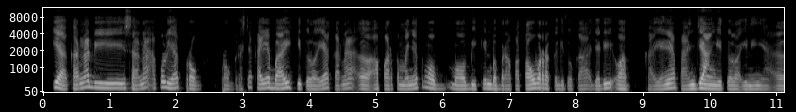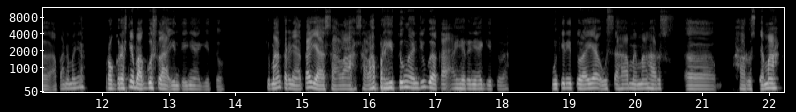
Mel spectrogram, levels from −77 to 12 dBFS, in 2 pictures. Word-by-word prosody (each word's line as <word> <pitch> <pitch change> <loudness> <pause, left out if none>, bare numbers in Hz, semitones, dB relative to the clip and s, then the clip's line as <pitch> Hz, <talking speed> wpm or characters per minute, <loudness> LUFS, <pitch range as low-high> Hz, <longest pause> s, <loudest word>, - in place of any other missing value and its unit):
Iya, 185 -9 +5
karena 175 +9 -1
di 185 -4 +2
sana 175 +3 -4
aku 195 +4 -1
lihat 190 +1 0
prog 150 -4 -3 0.3
progresnya 140 +7 -12
kayaknya 180 +2 +1
baik, 180 +4 +2
gitu 165 -6 -2
loh, 140 - -3
ya. 165 +6 -1
Karena, 170 +2 -7
eee, 155 -1 -2
apartemennya 150 +2 -3
tuh 220 - -18
mau 185 -5 +2 0.2
mau 150 -2 -1
bikin 155 +2 -1
beberapa 140 -1 -5
tower 170 +4 +3
kayak 145 - -9
gitu, 135 -2 -12
Kak. 140 +1 -11
Jadi, 170 +7 -1
wah, 155 -2 0 0.3
kayaknya 140 +8 -1
panjang 155 0 +3
gitu 145 0 -2
loh, 145 - -3
ininya, 140 0 -5
eee 135 0 -6
apa - - -15
namanya, 185 +5 -2 0.3
progresnya 185 +4 +3
baguslah, 180 -2 +5
intinya 140 0 -3
gitu. 125 -2 -15 0.6
Cuman 175 +4 +2
ternyata 170 +3 +2
ya 170 -7 +6
salah 145 0 -3
salah 160 -1 +1
perhitungan 195 +3 +4
juga, 200 -4 +3
Kak, 170 0 -6
akhirnya 165 -1 +1
gitulah. 150 -2 -11 0.6
Mungkin 175 +2 +1
itulah 170 -2 +2
ya, 185 0 +3
usaha 165 +1 -3
memang 175 0 0
harus, 165 -1 -4 0.2
eee, 145 -1 -3 0.4
harusnya 150 0 -3
mah, 185 +1 +6
165 Hz, 155 wpm, -25 LUFS, 145-180 Hz, 0.6 s, ya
